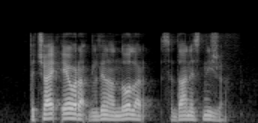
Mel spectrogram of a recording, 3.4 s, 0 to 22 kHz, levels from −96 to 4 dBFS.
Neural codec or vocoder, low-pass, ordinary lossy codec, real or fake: none; 7.2 kHz; none; real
